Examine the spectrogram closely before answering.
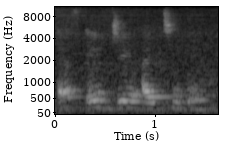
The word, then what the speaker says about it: fajita: So fajita is spelled F-A-J-I-T-A. But we say fajita.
